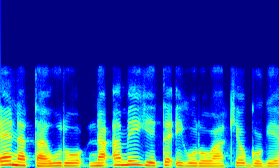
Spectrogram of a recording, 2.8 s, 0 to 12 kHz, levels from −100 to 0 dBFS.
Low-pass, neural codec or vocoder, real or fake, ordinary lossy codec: 7.2 kHz; codec, 16 kHz, 4 kbps, X-Codec, HuBERT features, trained on LibriSpeech; fake; none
